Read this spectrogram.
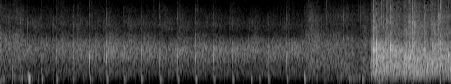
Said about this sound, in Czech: A já si myslím, že bychom dětem mohli zatleskat. Pojďme jim zatleskat.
